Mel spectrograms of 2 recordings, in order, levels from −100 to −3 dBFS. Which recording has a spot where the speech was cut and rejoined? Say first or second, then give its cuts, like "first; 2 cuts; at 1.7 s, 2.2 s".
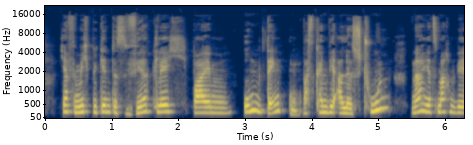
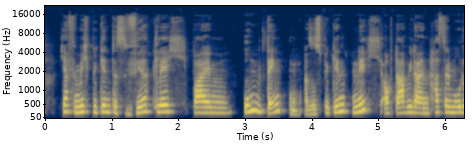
first; 1 cut; at 3.9 s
